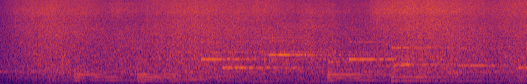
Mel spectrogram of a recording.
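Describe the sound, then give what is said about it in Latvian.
A steady, full wash of sea waves rolling onto the shore in Latvia, with soft sustained musical chords drifting over the surf. No one speaks. “Mans mīļākais um, Iedvesmas, protams, um, Latvijā ir jūra.”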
